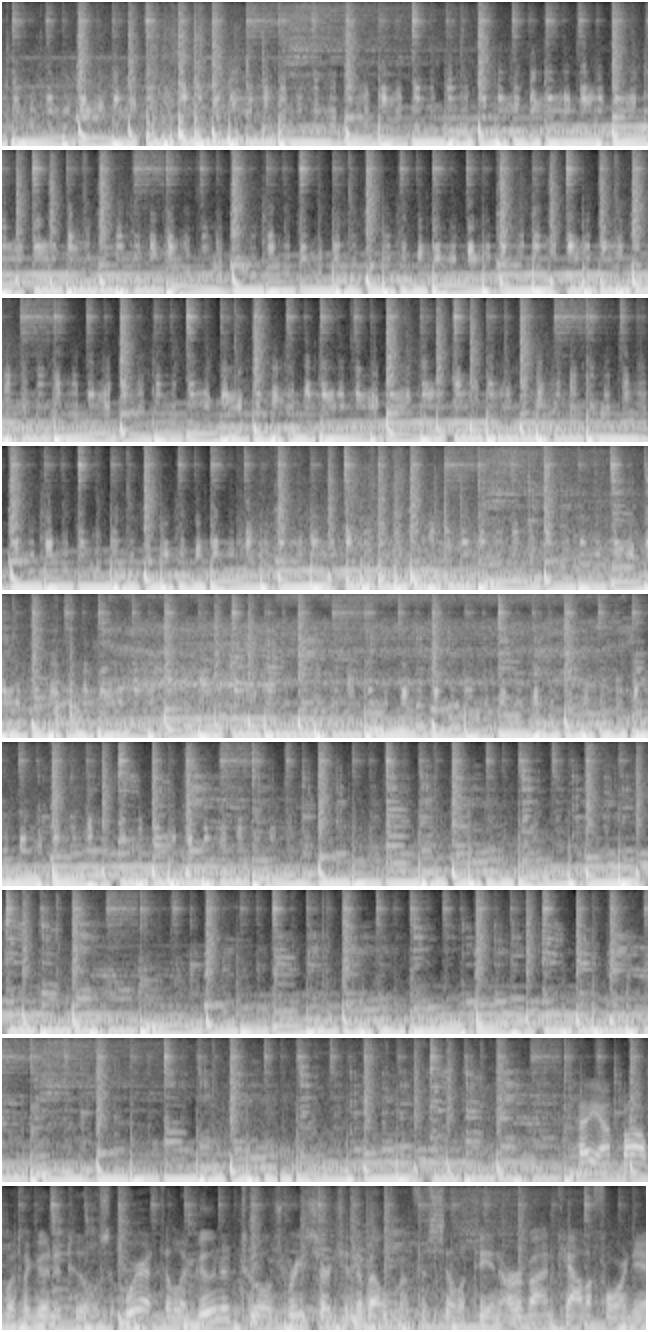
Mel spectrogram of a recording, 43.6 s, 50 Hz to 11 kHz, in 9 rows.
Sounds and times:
Music: 0.0 - 43.5.

